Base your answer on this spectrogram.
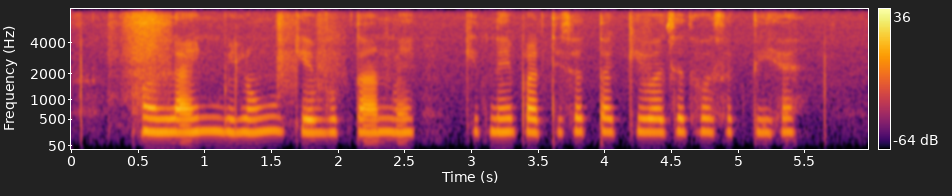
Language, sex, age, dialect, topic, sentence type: Hindi, female, 18-24, Garhwali, banking, question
